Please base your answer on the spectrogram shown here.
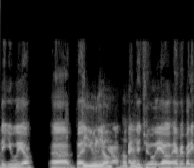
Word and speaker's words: De Julio: It's actually pronounc It's actually pronounced Dulio.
